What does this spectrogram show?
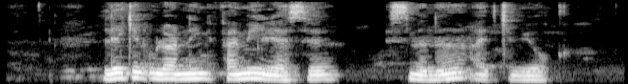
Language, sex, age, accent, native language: Uzbek, male, 25-34, Namangan, Uzbek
